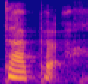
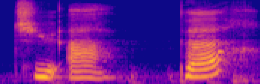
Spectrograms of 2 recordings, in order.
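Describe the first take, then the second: First: Tu loses its vowel and joins as. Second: Tu is said in full before as.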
